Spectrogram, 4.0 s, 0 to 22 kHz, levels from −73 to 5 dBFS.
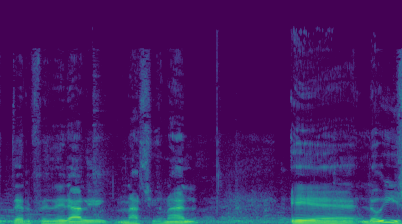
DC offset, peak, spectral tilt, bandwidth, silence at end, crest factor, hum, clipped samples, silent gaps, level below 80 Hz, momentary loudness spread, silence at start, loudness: under 0.1%; -2 dBFS; -7 dB/octave; 19.5 kHz; 0 s; 16 dB; none; under 0.1%; none; -50 dBFS; 18 LU; 0 s; -17 LUFS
